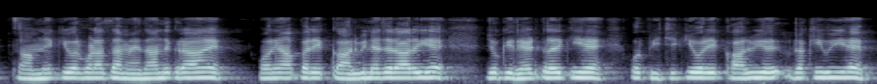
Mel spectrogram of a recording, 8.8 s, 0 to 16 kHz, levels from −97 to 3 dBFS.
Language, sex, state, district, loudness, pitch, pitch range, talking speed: Hindi, male, Chhattisgarh, Balrampur, -17 LUFS, 195 Hz, 190-200 Hz, 230 wpm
